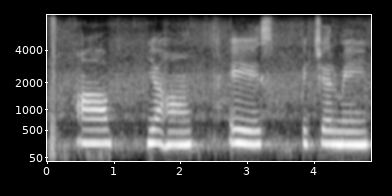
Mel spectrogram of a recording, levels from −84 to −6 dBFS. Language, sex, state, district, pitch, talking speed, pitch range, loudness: Hindi, female, Bihar, Kaimur, 245 Hz, 60 wpm, 235-255 Hz, -13 LUFS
